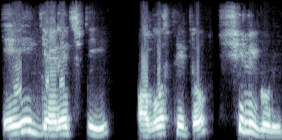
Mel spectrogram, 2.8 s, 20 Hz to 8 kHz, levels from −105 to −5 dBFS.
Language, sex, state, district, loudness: Bengali, male, West Bengal, Jalpaiguri, -12 LUFS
